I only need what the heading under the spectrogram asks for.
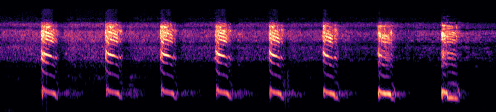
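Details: Yellow-billed Cuckoo in Upstate New York giving eight squeaky, downward-sliding notes like a dog's squeaky toy, one about every three-quarters of a second, over a steady background hiss.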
